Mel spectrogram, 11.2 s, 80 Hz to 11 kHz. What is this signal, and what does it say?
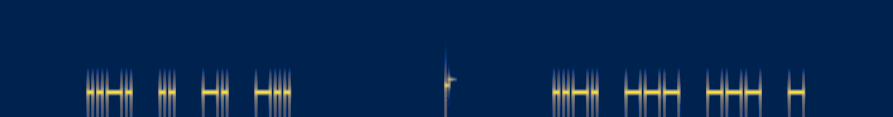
Morse code, heard as a keyed tone, about 20 wpm, spaced as for 14 wpm, 700 Hz. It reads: FIND FOOT
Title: 139 Lesson 23f - Letter f - Words 20wpm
